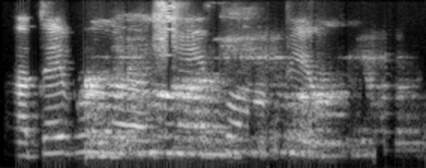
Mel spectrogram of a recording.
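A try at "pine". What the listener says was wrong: Не шип тут, не шип. Пайн. Мы же выяснили, открытый слог, гласное читается как в алфавите. Значит, она в алфавите. Ай будет давать такой же звук. Ай.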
